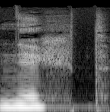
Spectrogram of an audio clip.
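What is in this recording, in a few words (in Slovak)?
"necht", Slovak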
